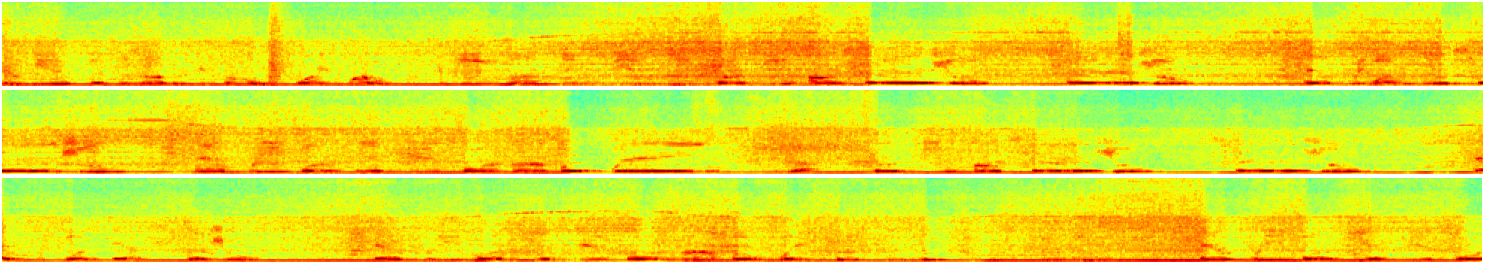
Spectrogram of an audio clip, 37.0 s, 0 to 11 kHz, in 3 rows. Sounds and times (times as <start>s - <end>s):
Speech: 0.0s - 8.3s, 8.9s - 10.0s, 10.8s - 13.3s, 13.9s - 22.0s, 22.6s - 23.7s, 24.6s - 26.8s, 27.8s - 32.7s, 33.3s - 33.9s, 34.6s - 37.0s
Male singing: 0.0s - 10.0s, 10.8s - 23.8s, 24.5s - 26.8s, 27.7s - 34.0s, 34.6s - 37.0s
Synthetic singing: 0.0s - 10.0s, 10.8s - 23.8s, 24.5s - 26.8s, 27.8s - 33.9s, 34.6s - 37.0s.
